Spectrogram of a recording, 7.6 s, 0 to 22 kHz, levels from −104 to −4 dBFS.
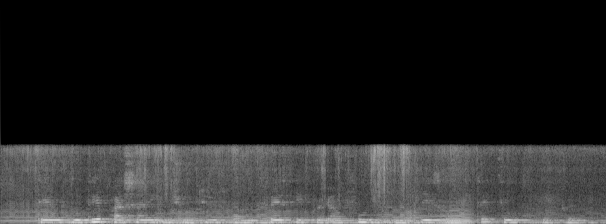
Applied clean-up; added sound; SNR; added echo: none; Buzz; 9 dB; reverberation time 1.1 s.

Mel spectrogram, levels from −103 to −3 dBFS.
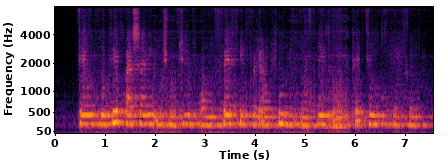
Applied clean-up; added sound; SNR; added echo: neural separator model SepFormer DNS4.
